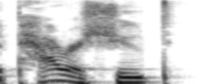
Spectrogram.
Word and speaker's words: parachute: Some of them, you're the parachute. Vamos a pronunciar esto. Parachute, porque es TH, pero se pronuncia como SH.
